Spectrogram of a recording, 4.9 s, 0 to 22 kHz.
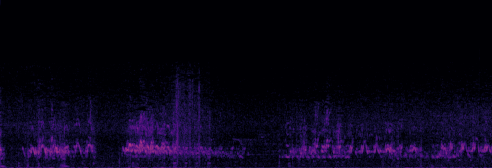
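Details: Estonian black stork nest filmed by live camera on a June 2017 morning, young being fed lampreys by the female. Short bursts of harsh rattling chatter, louder at first, then a longer continuous run in the second half.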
